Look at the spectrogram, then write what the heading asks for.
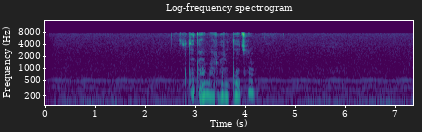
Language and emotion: Russian, sad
